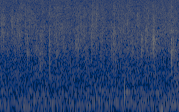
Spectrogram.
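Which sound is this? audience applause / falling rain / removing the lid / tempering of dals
falling rain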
